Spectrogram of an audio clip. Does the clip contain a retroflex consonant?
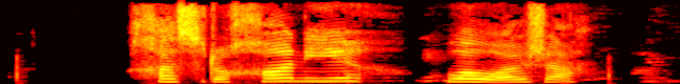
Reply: no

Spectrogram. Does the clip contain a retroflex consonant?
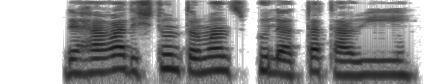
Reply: no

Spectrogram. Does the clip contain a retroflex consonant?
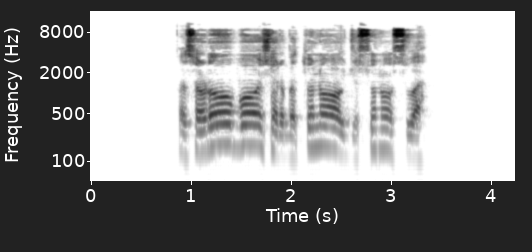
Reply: yes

